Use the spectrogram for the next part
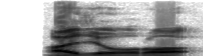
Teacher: جیم ساکن پر کلکلہ ہوگا، را زبر کی وجہ سے پر پڑا جائے گا.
